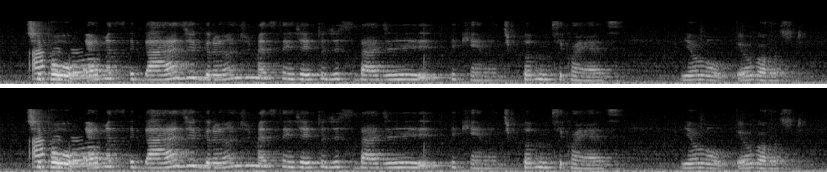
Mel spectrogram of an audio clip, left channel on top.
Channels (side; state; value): both; identical; correlation 1.00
